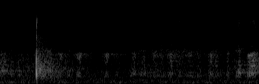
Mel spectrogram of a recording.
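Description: Writing on a board during a physics lecture on electric dipoles produces soft scratching strokes and light taps, one sharper knock near the start, faint and close with no talking.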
